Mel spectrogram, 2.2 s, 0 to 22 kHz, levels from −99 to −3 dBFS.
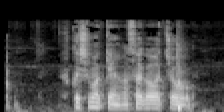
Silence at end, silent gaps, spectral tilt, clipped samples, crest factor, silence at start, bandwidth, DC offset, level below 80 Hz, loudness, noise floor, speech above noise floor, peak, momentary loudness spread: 0.3 s; none; -4 dB/octave; under 0.1%; 24 dB; 0.05 s; 11.5 kHz; under 0.1%; -50 dBFS; -23 LUFS; -50 dBFS; 28 dB; 0 dBFS; 10 LU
